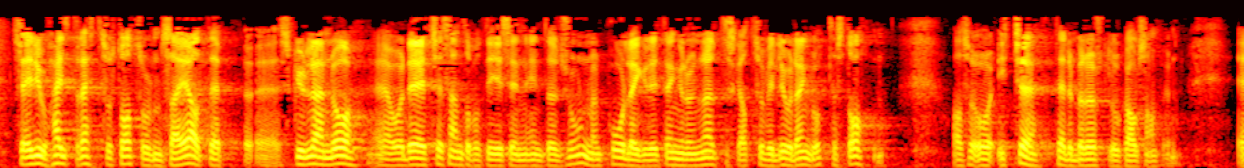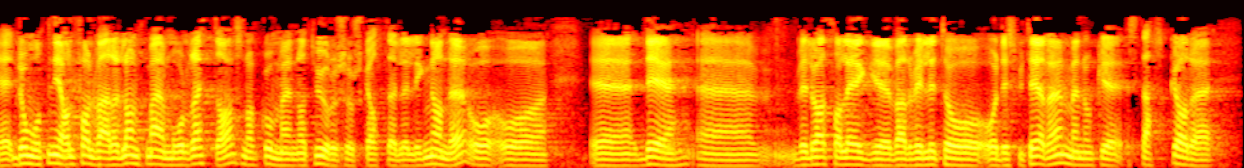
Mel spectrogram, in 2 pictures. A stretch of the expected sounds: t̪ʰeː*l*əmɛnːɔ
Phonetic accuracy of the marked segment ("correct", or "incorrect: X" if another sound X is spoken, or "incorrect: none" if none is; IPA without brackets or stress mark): incorrect: ɾ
